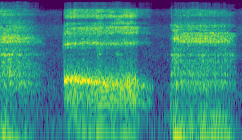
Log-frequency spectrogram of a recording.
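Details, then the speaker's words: Loud, rough benign snoring with low rattling sounds on the breaths, annoying to hear but not a sign of trouble, in contrast to apnoea-type snoring. "听上去让人恼火，但还是没什么事情。"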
